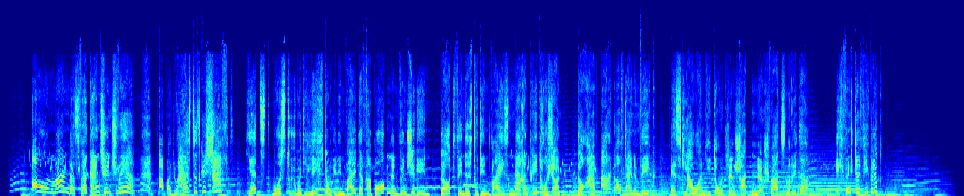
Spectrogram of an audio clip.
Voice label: trickstimme niedlich

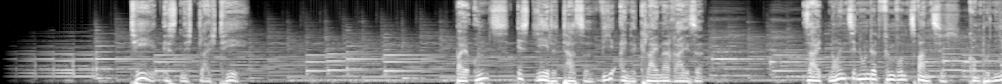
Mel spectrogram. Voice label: Sinnliche Werbung

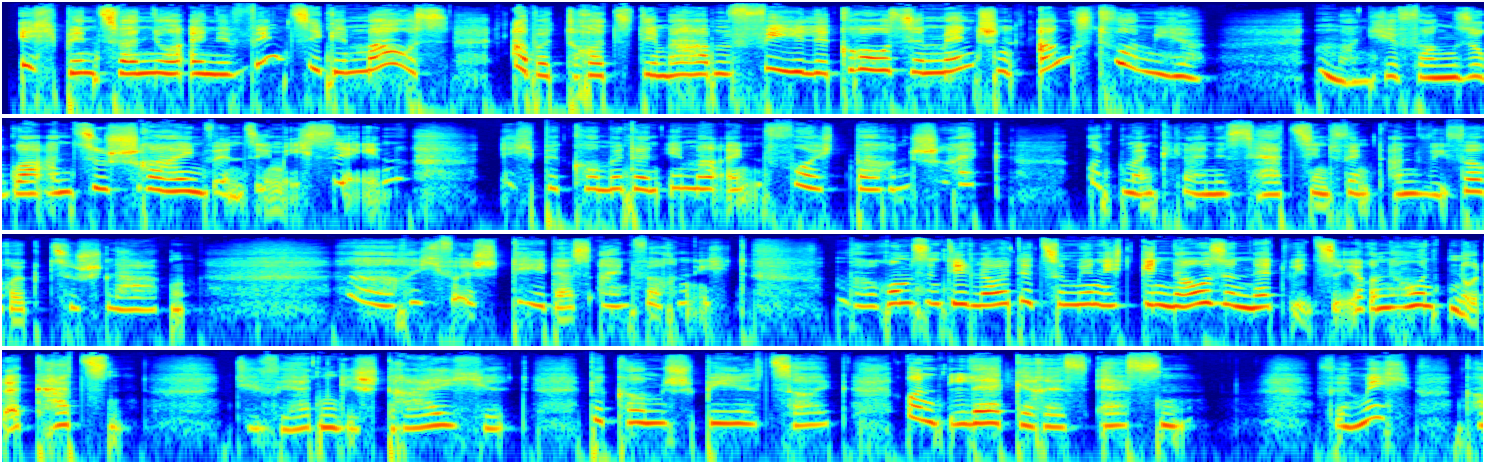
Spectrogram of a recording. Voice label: trickstimme

